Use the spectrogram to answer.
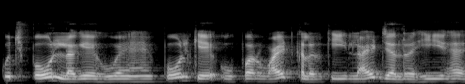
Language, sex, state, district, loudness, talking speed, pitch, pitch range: Hindi, male, Uttar Pradesh, Lucknow, -20 LUFS, 190 wpm, 130 Hz, 130-135 Hz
